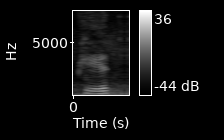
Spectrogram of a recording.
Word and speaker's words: เพชร: ว่า เพชร เรา อ่าน ว่า พอ เอก ช่อ เพชร แต่ รอ เรือ ให้ นะ ครับ เรา เนื้อ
